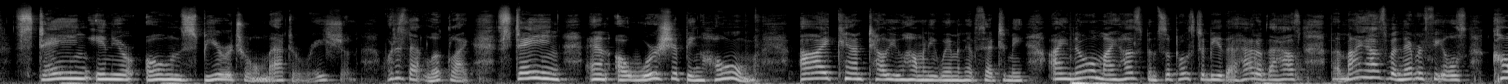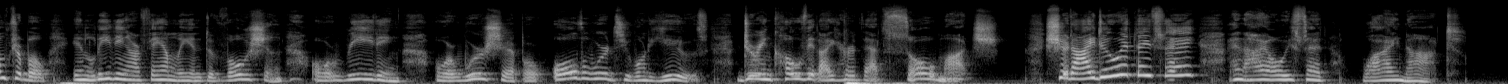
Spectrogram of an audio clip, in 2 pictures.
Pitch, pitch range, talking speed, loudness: 225 Hz, 195-255 Hz, 165 wpm, -22 LUFS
